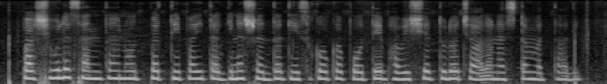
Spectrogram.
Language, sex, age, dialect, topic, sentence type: Telugu, female, 25-30, Telangana, agriculture, statement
